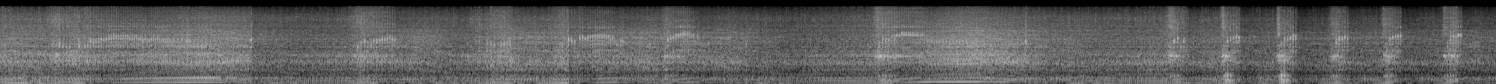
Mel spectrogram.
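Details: Rover Mini Cooper MPI: harsh sharp metallic knock only when throttle opens, gone at steady or falling revs; source undetermined.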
